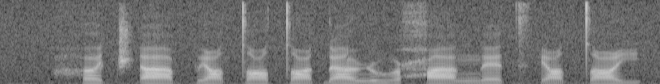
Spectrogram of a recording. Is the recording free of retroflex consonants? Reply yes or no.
no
